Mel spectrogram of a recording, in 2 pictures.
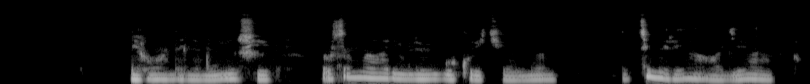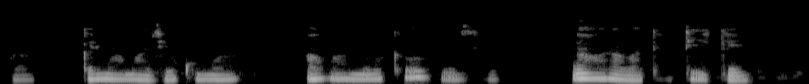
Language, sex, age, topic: Kinyarwanda, male, 25-35, government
